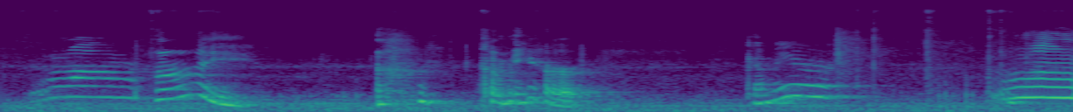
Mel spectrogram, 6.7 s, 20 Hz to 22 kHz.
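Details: F2 Savannah cats, happy and greeting their owner home from work, give several meows, some with a falling, drawn-out tail, mixed with a woman's soft spoken greetings.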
